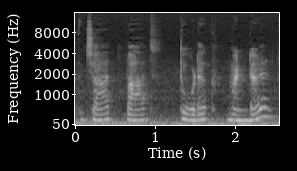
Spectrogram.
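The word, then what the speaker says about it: Jat-Pat-Todak Mandal: the annual conference of so it's pronounced as jaat path todak mandal and it is an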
